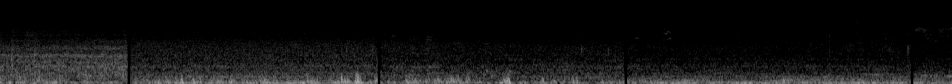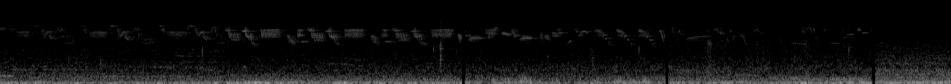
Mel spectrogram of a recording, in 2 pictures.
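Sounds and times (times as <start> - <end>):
bird twittering song: 8.2 - 18.3
low steady rumble: 17.4 - 19.0.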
